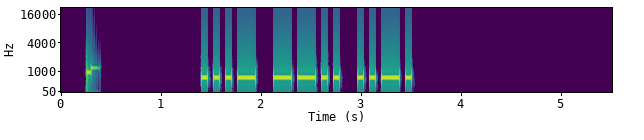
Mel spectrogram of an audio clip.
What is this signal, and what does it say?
Morse code, heard as a keyed tone, about 20 wpm, 700 Hz. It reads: VZF
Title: USA Call Sign Postfixes - 3 Letters 20wpm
